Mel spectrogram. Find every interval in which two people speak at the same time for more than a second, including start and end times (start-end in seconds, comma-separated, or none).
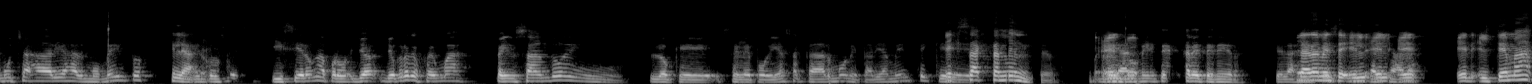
12.9-14.2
